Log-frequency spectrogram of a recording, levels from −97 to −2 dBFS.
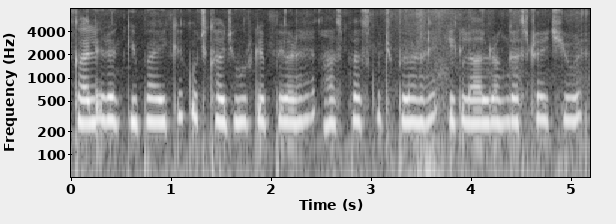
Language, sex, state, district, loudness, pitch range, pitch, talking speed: Hindi, female, Madhya Pradesh, Bhopal, -15 LUFS, 265-280 Hz, 270 Hz, 220 wpm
